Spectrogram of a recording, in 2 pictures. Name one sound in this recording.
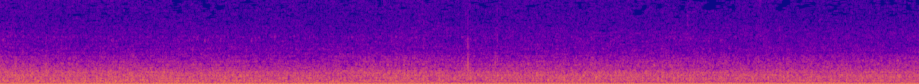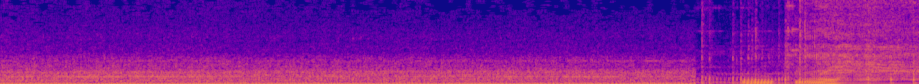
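A tractor engine runs with a steady low rumble.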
